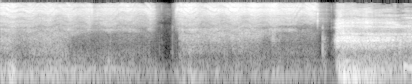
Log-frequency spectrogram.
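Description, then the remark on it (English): Three hissing bursts of a makeup setting spray mist, fairly loud, each lasting over a second with short silent gaps between them, no talking. “I'm doing just a setting spray because I also forgot one.”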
